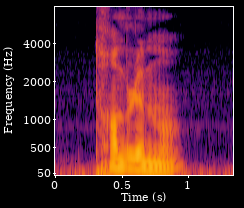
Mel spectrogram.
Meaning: shake, tremble
- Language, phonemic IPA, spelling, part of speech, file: French, /tʁɑ̃.blə.mɑ̃/, tremblement, noun, Fr-tremblement.ogg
